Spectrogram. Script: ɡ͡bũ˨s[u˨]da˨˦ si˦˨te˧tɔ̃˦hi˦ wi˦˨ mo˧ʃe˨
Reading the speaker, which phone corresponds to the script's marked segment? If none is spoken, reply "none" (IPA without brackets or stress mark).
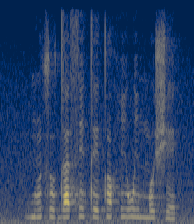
u˨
